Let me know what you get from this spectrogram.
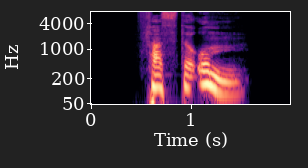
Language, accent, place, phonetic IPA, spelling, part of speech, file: German, Germany, Berlin, [ˌfastə ˈʊm], fasste um, verb, De-fasste um.ogg
- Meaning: inflection of umfassen: 1. first/third-person singular preterite 2. first/third-person singular subjunctive II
